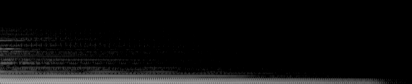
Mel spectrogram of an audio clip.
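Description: The song's final chord, guitars and bass ringing out and slowly fading away, dying to silence just before the end.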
